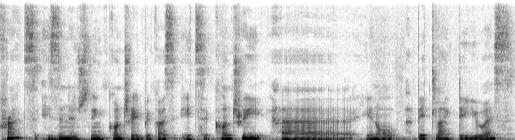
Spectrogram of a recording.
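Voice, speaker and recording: A man with a very deep, low voice speaks with very wide pitch swings and hardly any pauses. Background noise is noticeable. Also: moderate pace. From Ireland. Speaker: interview guest, Irish emigrant. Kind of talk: interview conversation. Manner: hesitant, many fillers.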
